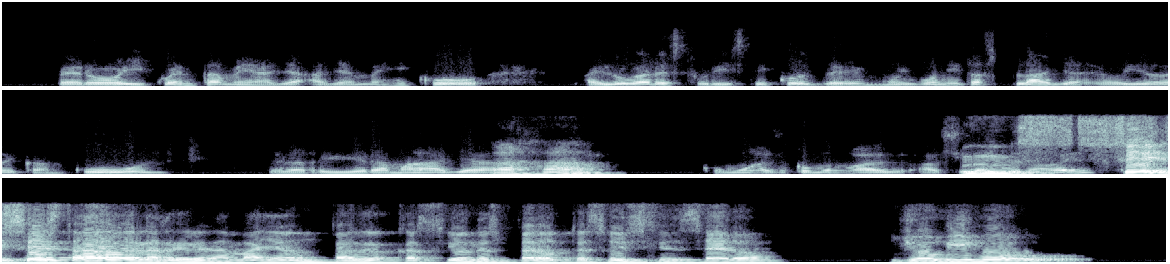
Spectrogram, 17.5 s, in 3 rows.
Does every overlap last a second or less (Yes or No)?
No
